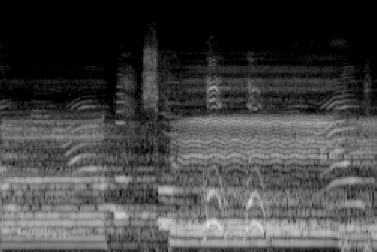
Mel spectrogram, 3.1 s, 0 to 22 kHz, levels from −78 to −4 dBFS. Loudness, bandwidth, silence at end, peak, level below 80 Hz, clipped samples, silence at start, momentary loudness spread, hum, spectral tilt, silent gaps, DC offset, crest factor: -22 LUFS; 13 kHz; 0 s; -6 dBFS; -52 dBFS; under 0.1%; 0 s; 7 LU; none; -4.5 dB/octave; none; under 0.1%; 16 dB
